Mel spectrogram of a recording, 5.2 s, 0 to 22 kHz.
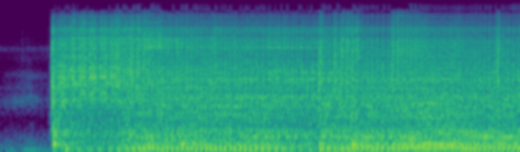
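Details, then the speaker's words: Cub Cadet 2X 24 IP snowblower (model 31AM6HVRB10) with an MTD Powermore 243cc IntelliPower engine (875-WU), choked and primed; it catches instantly, runs ragged and uneven, and stays running only while primed. Not getting enough fuel, or an IntelliPower fault. "this unit will stay running as long as we keep priming it to me that tells me obviously we're not getting enough fuel"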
